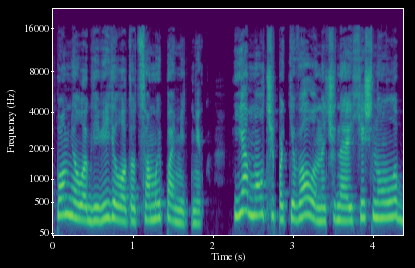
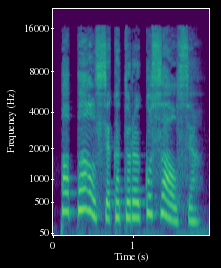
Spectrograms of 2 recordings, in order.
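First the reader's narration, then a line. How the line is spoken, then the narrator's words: Whispered. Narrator (Russian): шепотом сказала Ирка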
